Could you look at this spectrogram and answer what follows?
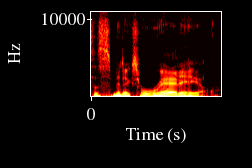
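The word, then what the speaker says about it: Smithwick's: So for you people who don't know, you pronounce it Smittix, but if you looked at it, you know, it would say Smith Wicks, and that's like not the right way to say it. It's Smittix.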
